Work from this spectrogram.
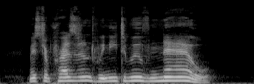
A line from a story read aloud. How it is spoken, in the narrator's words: his driver exclaimed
